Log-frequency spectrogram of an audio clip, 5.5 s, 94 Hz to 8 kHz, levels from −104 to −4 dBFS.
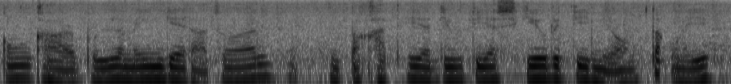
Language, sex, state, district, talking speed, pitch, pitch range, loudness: Mizo, male, Mizoram, Aizawl, 185 wpm, 115 Hz, 110-125 Hz, -17 LUFS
